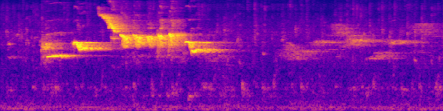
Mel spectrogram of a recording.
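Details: White-rumped shama singing in an aviary: a loud run of clear whistles with a swooping high note, then a softer, lower warbled continuation over a quiet background.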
